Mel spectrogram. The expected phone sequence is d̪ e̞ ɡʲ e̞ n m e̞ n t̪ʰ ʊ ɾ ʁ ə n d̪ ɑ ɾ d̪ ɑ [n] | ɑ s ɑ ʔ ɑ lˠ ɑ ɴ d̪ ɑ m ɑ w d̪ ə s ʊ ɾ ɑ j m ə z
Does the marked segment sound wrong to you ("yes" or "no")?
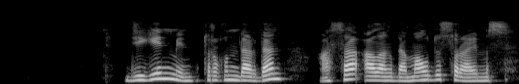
no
